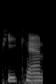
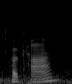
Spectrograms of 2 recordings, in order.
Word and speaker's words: pecan: It's just like pecan or pecan. Like I pronounce that both ways too.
